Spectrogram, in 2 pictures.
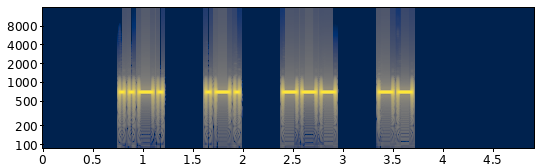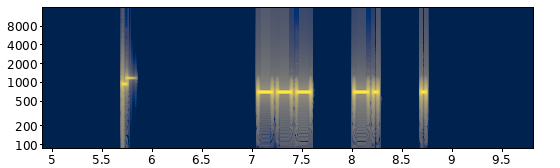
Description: Morse code, heard as a keyed tone, about 25 wpm, spaced as for 14 wpm, 700 Hz. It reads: FROM ONE
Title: 3x Character Spacing - Top 100 Words - 25wpm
